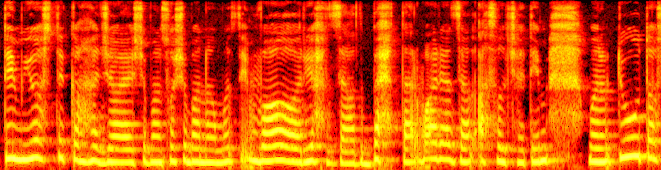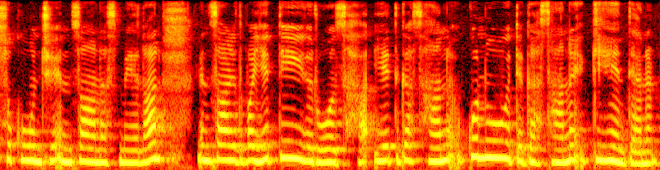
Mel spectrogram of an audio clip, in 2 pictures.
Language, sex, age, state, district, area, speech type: Kashmiri, female, 18-30, Jammu and Kashmir, Baramulla, rural, spontaneous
